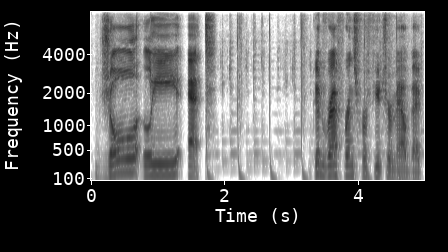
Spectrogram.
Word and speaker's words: Joliet: theme I think also my hometown is pronounced Joel Lee ET good reference for future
